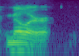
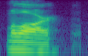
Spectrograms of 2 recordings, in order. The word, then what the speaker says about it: Millar: Mark Miller. – Millar. He doesn't even pronounce it that way. I've heard him say his own name.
